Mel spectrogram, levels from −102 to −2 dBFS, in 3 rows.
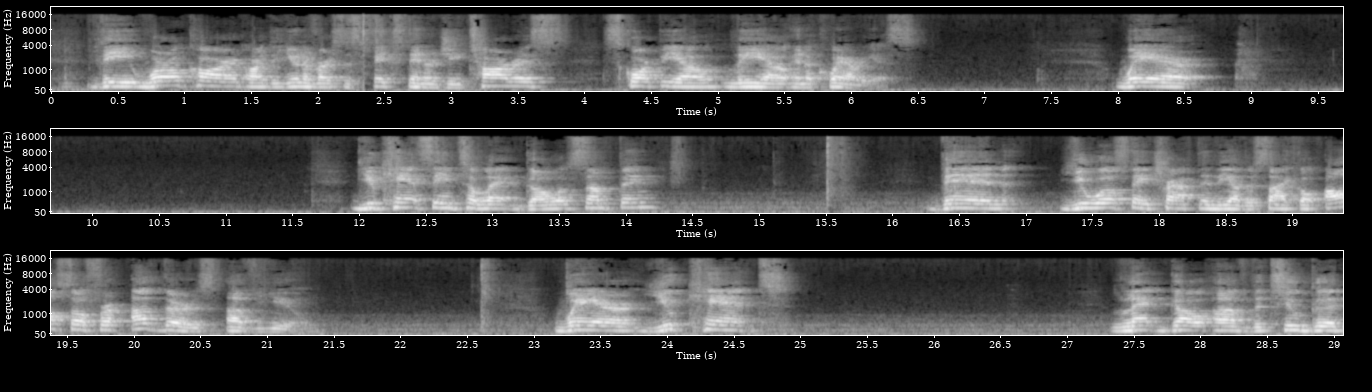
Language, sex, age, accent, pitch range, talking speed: English, male, 30-49, American, 145-175 Hz, 95 wpm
